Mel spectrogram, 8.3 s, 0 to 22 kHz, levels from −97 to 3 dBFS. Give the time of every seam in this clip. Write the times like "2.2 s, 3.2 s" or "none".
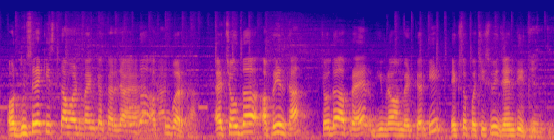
2.2 s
